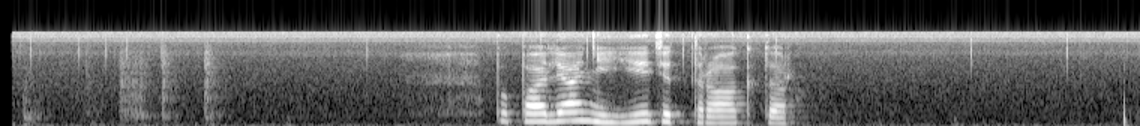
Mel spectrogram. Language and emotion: Russian, sad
